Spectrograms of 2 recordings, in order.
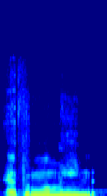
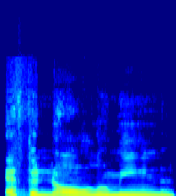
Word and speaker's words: ethanolamine: Now, I've heard it pronounced ethanolamine because it's like ethanol and then amine, but it's easier for me to pronounce it ethanolamine.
